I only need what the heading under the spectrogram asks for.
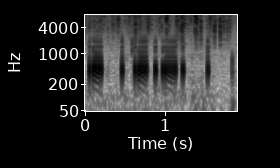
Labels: {"label": "biophony, knock croak", "recorder": "SoundTrap 300"}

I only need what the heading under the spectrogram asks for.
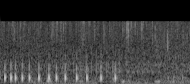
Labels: {"label": "biophony, pulse", "recorder": "SoundTrap 500"}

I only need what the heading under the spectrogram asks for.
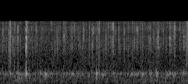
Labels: {"label": "ambient", "recorder": "HydroMoth"}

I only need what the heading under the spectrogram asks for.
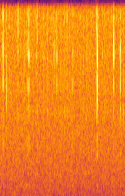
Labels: {"label": "ambient", "recorder": "HydroMoth"}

